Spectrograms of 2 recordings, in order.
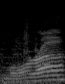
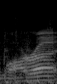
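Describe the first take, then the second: First: The first vowel is a rounded 'aw'. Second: The first vowel is a long, open 'ah'.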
